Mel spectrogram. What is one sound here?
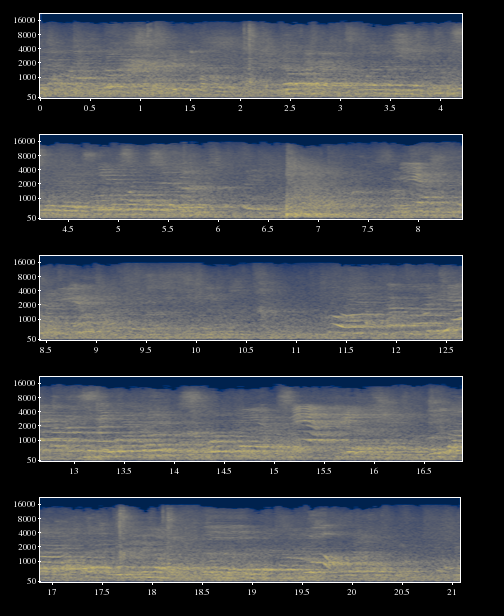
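A man speaks calmly, giving instructions in an echoing hall.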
